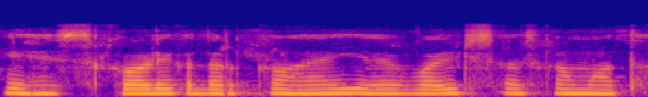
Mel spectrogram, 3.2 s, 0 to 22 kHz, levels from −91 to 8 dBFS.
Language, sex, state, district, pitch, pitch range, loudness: Hindi, male, Uttar Pradesh, Shamli, 175 Hz, 170-180 Hz, -17 LUFS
